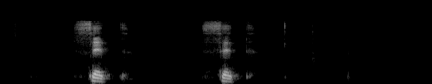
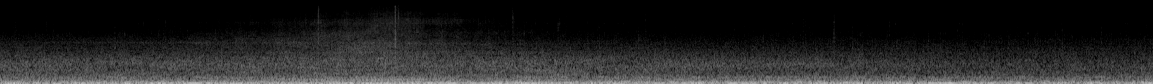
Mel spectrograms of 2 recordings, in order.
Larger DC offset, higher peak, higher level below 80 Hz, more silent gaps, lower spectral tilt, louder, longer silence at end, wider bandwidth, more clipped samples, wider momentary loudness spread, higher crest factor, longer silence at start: neither; first, -6 dBFS vs -12 dBFS; second, -70 dBFS vs -28 dBFS; first, 1.65-1.69 s, 1.88-1.95 s vs none; second, -3 dB/octave vs -7.5 dB/octave; about the same, -28 LUFS vs -30 LUFS; first, 1.8 s vs 0 s; second, 8.2 kHz vs 12 kHz; neither; first, 18 LU vs 4 LU; first, 28 dB vs 12 dB; first, 0.75 s vs 0 s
